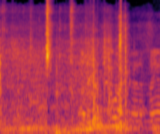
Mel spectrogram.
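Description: Camera handling noise with a few sharp knocks as a tripod and camera are stowed in a pickup truck, with voices in the background.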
